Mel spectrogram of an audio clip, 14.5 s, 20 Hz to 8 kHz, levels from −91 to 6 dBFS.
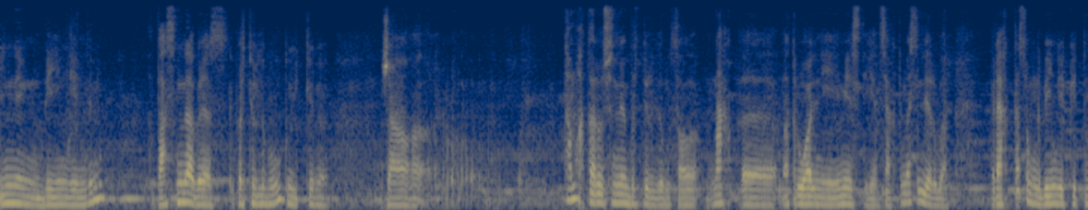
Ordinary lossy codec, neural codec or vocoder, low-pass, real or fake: Opus, 64 kbps; codec, 16 kHz, 2 kbps, FunCodec, trained on Chinese and English, 25 frames a second; 7.2 kHz; fake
